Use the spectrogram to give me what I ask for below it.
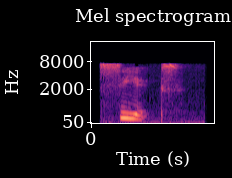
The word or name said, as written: ceyx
